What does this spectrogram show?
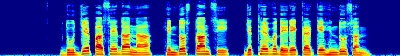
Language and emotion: Punjabi, neutral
